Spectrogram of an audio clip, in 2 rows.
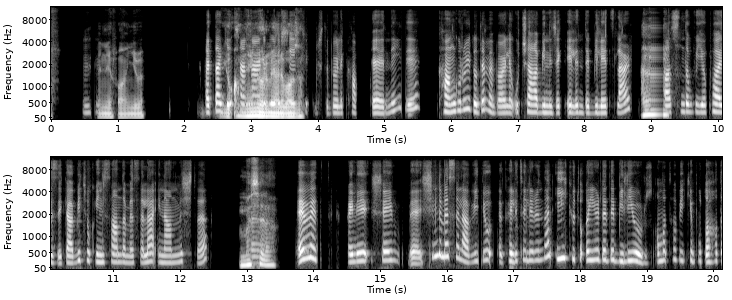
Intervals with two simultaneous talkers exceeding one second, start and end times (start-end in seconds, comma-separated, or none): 2.5-3.8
